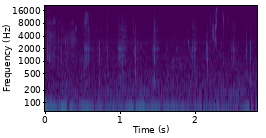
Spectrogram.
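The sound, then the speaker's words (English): Someone chews a freshly torn leaf of wild lettuce, producing crisp bites and moist, crunchy chewing in an irregular rhythm, quiet and close, with no talking. “This is wild lettuce. Smell this. It's amazing. Oh, it smells beautiful. Okay, and then take a little tear like that. Yeah. Taste like it.”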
